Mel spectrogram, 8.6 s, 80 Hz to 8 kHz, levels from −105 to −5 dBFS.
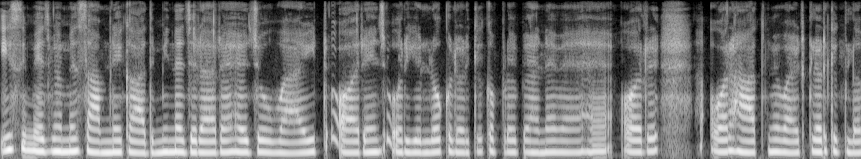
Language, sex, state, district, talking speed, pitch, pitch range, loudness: Hindi, female, Chhattisgarh, Jashpur, 195 wpm, 215 Hz, 210-220 Hz, -17 LUFS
